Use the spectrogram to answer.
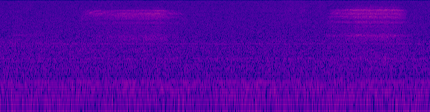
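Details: Cat asleep, snoring lightly: two soft hissing, whistling breaths over a steady background hum.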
